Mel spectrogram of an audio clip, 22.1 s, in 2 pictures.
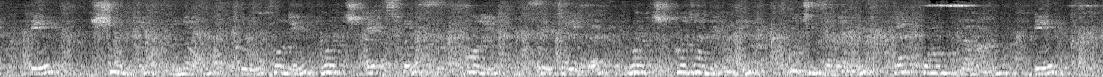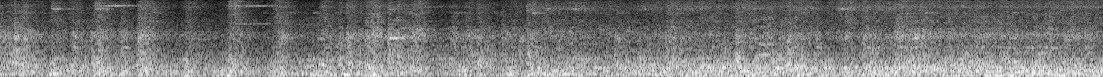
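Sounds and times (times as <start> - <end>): train rumble: 0.0 - 22.0
train wheels clattering on rail joints: 0.0 - 22.0.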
